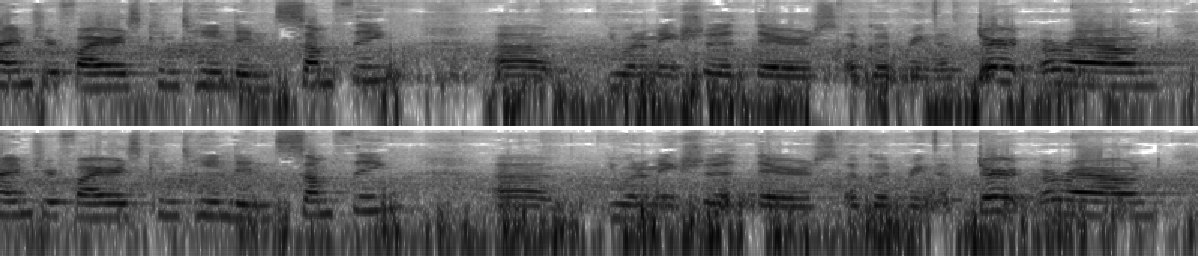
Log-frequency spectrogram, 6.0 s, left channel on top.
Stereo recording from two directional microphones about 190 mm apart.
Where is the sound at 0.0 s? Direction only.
30° left (ahead or behind).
